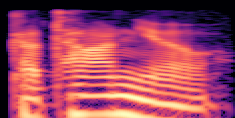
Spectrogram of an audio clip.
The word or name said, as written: Catano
